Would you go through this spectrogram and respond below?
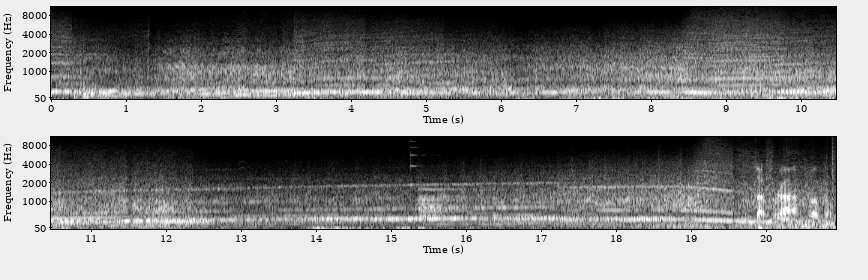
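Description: Race cars from a racing video game, including naturally aspirated builds, drone with steady rising and falling engine pitch throughout, with shifts and revs layered together, while commentators talk over the noise.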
